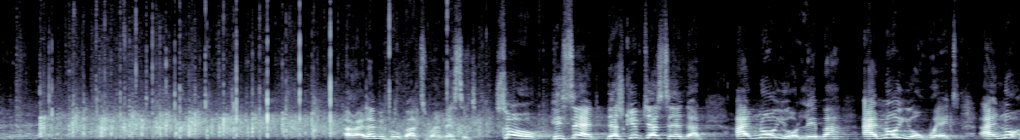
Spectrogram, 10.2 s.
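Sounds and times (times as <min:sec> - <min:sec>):
audience applause: 0:00.0 - 0:05.0
speech: 0:03.4 - 0:10.1.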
